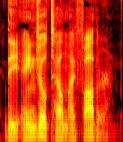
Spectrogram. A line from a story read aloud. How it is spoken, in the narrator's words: Promi replied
